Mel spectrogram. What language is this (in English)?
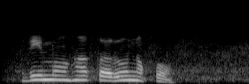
Marathi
